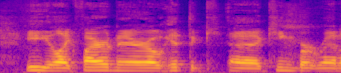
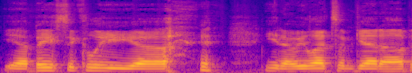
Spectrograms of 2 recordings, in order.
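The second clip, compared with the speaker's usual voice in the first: ordinary talk, nothing marked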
